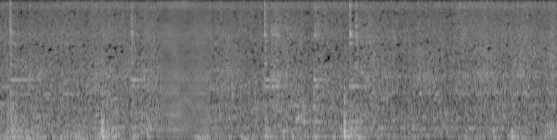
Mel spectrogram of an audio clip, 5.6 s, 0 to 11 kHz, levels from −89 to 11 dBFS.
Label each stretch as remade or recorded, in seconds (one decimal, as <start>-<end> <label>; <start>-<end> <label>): 0.0-1.6 recorded; 1.6-2.1 remade; 2.1-5.6 recorded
